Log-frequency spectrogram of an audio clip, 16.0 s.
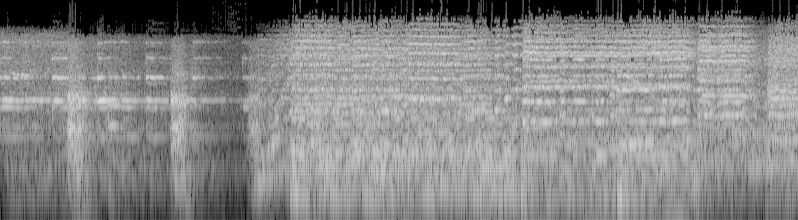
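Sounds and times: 
train chugging while pulling out: 0:00.0 - 0:15.9
train whistle: 0:05.2 - 0:15.9.

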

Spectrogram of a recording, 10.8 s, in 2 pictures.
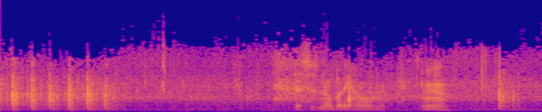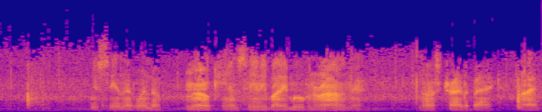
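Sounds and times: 
knocking on a front door: 0:00.0 - 0:01.3
speech: 0:03.0 - 0:04.6, 0:06.3 - 0:10.8.

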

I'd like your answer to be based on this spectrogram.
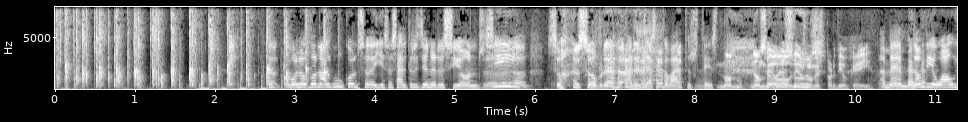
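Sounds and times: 
small group applauding: 0:00.0 - 0:03.7
speech: 0:02.7 - 0:11.2
laughter: 0:06.3 - 0:09.5.

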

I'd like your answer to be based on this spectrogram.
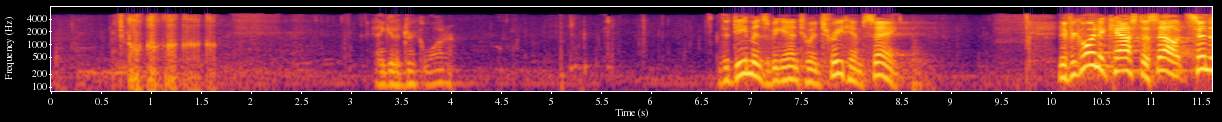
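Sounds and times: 
person imitating pig snorting noises: 0:00.6 - 0:02.0
speech: 0:03.2 - 0:04.2, 0:06.7 - 0:08.6, 0:10.1 - 0:11.6.

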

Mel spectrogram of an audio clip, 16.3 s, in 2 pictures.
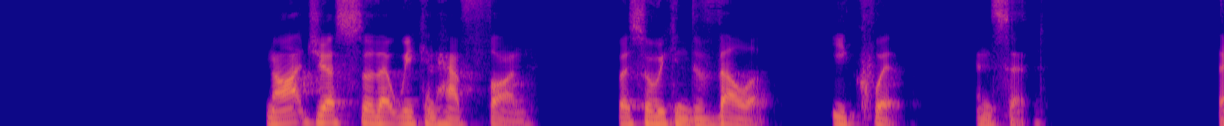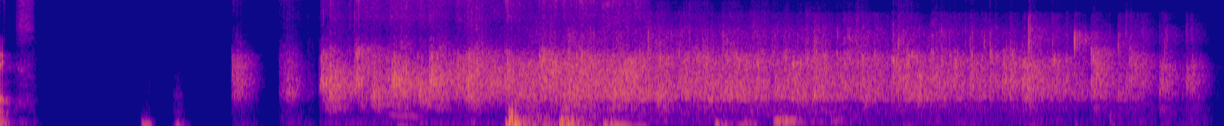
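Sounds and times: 
speech: 0:01.8 - 0:07.0, 0:08.1 - 0:08.5
sustained crowd applause: 0:09.7 - 0:16.3.

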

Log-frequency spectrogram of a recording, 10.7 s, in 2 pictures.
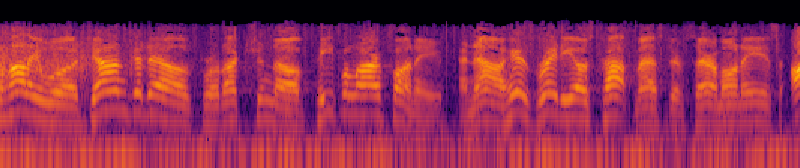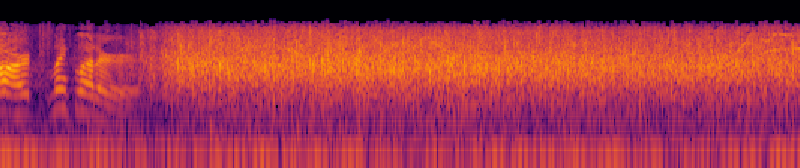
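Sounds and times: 
studio audience applause at a comedy stunt show: 0:00.0 - 0:01.0, 0:06.2 - 0:10.6
speech: 0:00.0 - 0:06.5.

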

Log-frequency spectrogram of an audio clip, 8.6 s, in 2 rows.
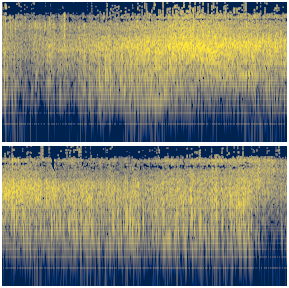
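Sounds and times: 
plane taking off from aircraft carrier: 0:00.0 - 0:08.5.

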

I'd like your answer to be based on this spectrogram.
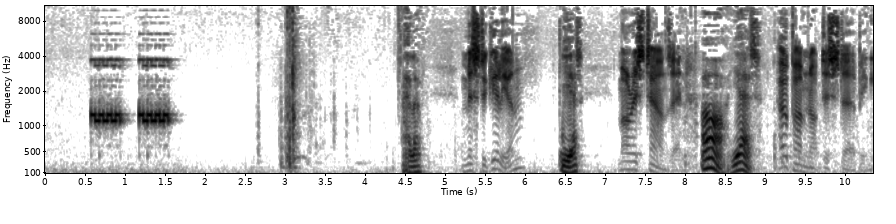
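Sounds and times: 
telephone ringing: 0:00.6 - 0:01.8
speech: 0:04.6 - 0:10.3.

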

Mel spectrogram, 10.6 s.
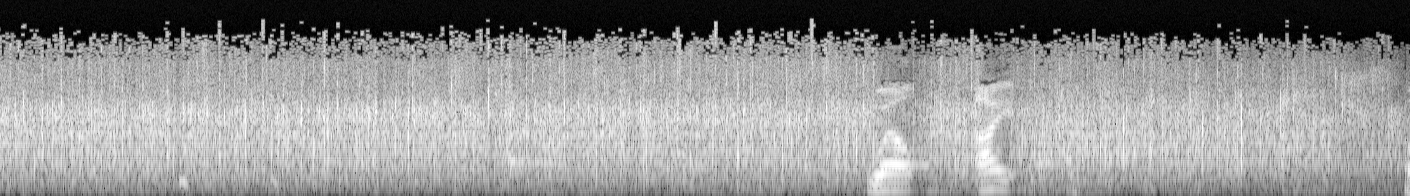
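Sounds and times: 
church congregation clapping: 0:00.0 - 0:10.5
speech: 0:06.5 - 0:07.8.

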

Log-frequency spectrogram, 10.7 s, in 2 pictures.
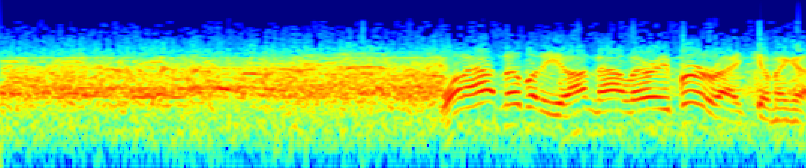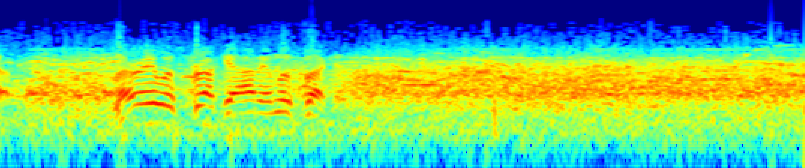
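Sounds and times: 
large baseball stadium crowd murmuring in the Polo Grounds: 0:00.0 - 0:10.7
speech: 0:03.0 - 0:07.9.

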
